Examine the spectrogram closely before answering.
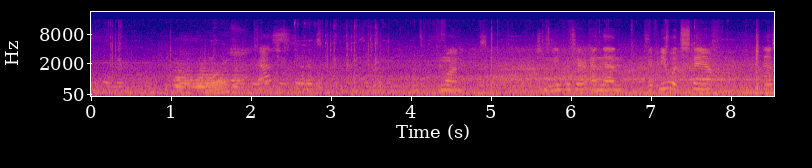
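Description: A man speaks cheerfully nearby, outdoors.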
